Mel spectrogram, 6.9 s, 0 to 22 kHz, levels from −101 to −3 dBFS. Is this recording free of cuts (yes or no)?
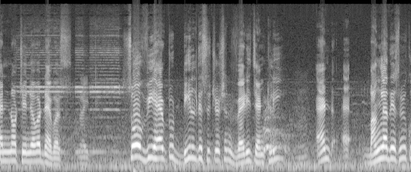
yes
